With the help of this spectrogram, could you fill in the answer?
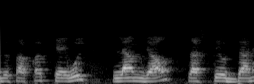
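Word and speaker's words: Keibul Lamjao: इसका सही उच्चारण है केबुल लामजाओ राष्ट्रीय उद्यान।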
